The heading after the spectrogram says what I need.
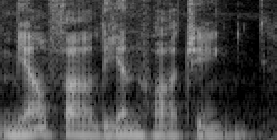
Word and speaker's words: Myoho Renge Kyo: of the common era would be pronounced Myoho Renge Kyo. Myoho Renge Kyo is the Japanese way of pronouncing these five Chinese characters.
